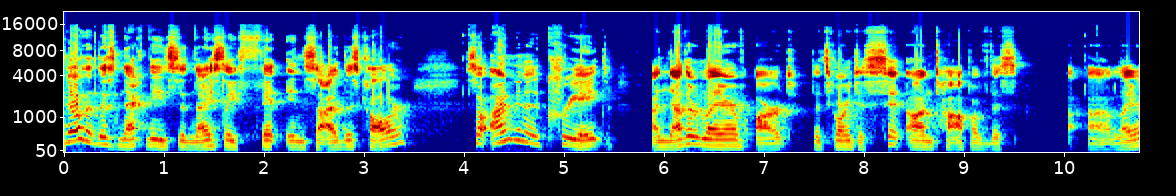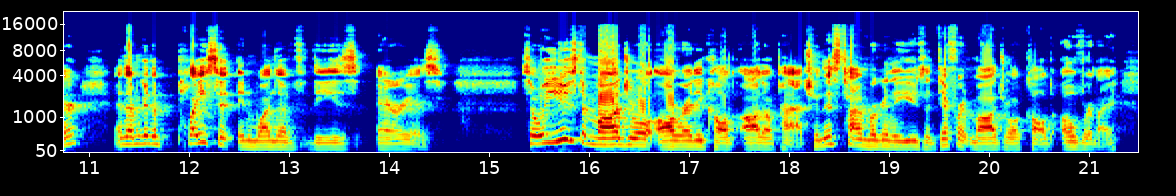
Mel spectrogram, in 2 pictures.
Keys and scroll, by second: 0.0 2.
